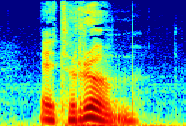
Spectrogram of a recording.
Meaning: 1. a room (in a building) 2. a room (in a building): short for hotellrum (“hotel room”), or another room used for short-term lodging 3. space, room 4. a space
- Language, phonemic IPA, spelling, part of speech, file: Swedish, /rɵm/, rum, noun, Sv-rum.ogg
